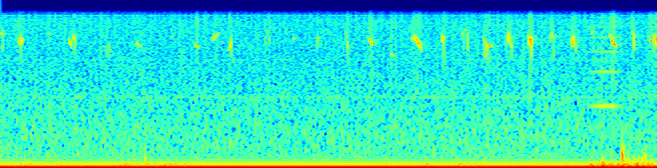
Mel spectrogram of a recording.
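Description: Small birds chirping, a quick stream of short, high-pitched notes several times a second, over a low rumble that swells again about six seconds in.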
